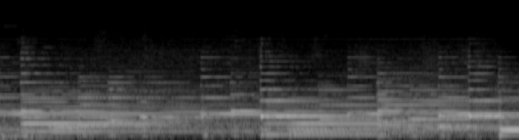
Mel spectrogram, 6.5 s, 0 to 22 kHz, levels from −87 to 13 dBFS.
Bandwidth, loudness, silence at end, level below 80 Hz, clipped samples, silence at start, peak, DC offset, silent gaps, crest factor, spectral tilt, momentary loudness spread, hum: 9 kHz; -31 LUFS; 0 s; -60 dBFS; under 0.1%; 0 s; -16 dBFS; under 0.1%; none; 14 dB; -8 dB/octave; 8 LU; none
